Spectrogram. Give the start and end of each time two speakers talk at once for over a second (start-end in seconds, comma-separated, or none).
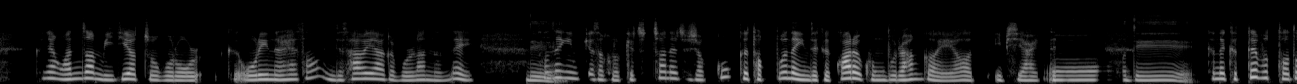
none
